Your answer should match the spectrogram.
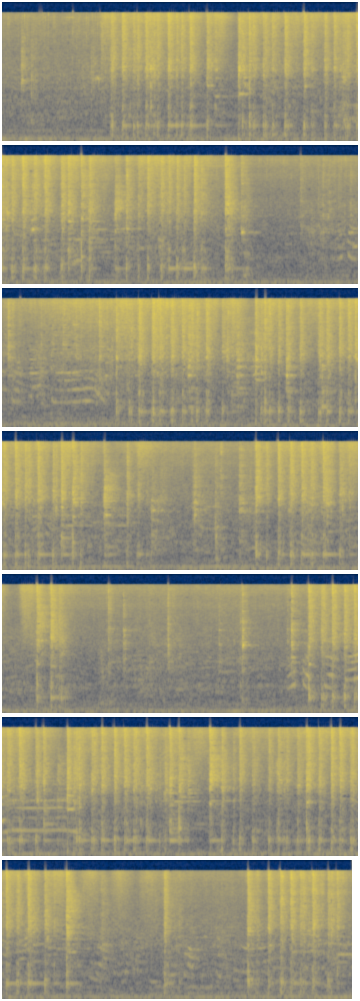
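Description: A metal wok ladle scraping and clanking against a wok as fried rice is stir-fried over a high gas flame, with sizzling. The clanks come rapidly, with a few short pauses.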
